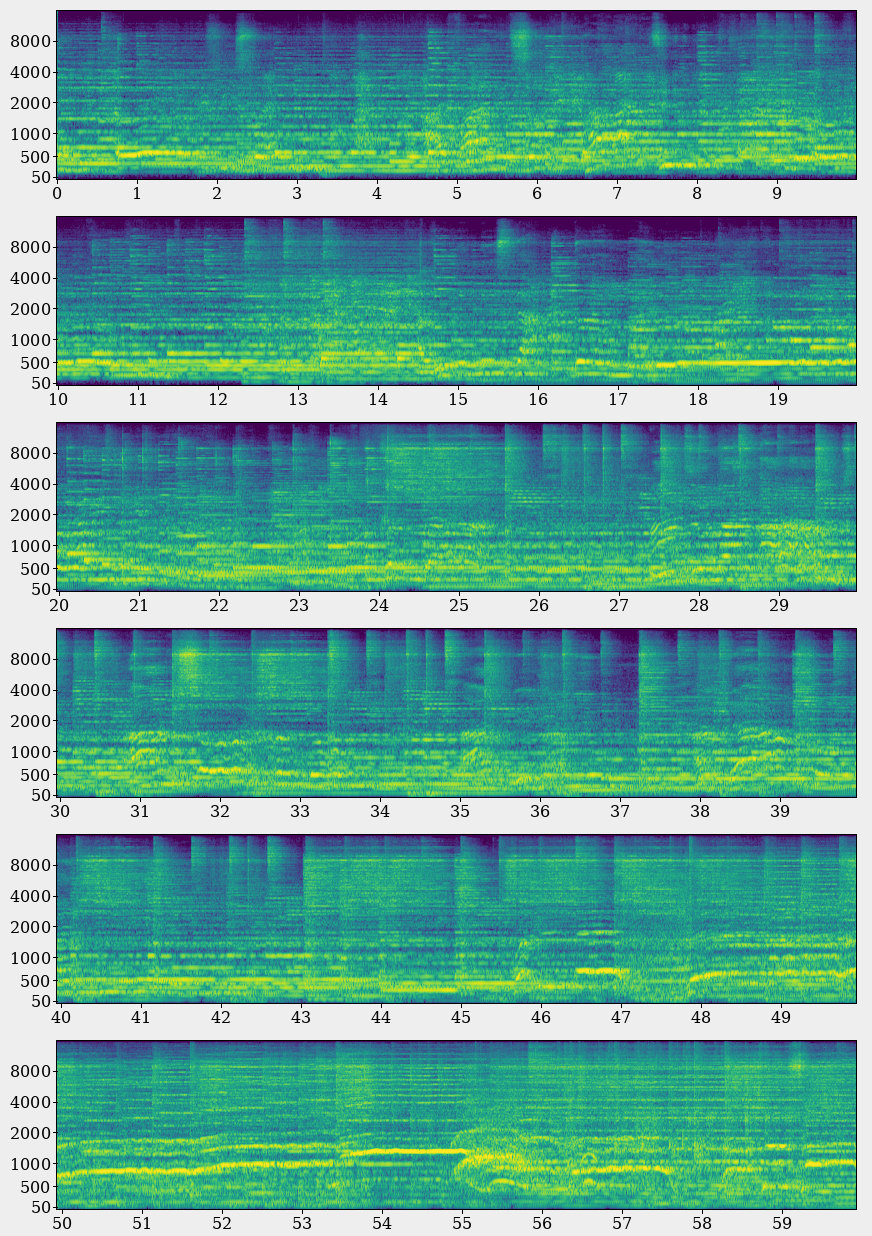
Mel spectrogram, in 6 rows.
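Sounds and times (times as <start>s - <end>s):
live band with electric guitar: 0.0s - 59.9s
man singing into microphone: 0.0s - 59.9s.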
